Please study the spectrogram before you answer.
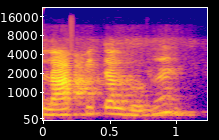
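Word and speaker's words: L'Hôpital: তারপর এসই ঠিক আছে অনেকের মনে হতে পারে হসপিটাল উচ্চারণ করা হয় লাপিতাল এখন রুল আমরা কখন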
